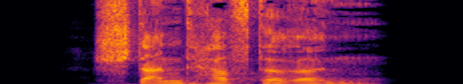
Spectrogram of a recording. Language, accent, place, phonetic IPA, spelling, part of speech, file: German, Germany, Berlin, [ˈʃtanthaftəʁən], standhafteren, adjective, De-standhafteren.ogg
- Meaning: inflection of standhaft: 1. strong genitive masculine/neuter singular comparative degree 2. weak/mixed genitive/dative all-gender singular comparative degree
